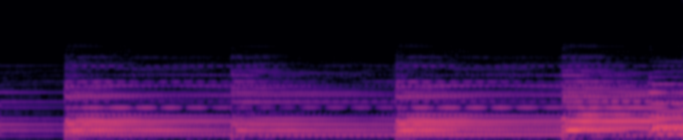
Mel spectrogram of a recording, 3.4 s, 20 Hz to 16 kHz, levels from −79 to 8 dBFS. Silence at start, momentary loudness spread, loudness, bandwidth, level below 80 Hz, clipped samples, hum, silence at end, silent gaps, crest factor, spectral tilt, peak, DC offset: 0 s; 9 LU; -32 LUFS; 5.2 kHz; -66 dBFS; under 0.1%; none; 0 s; none; 16 dB; -10 dB/octave; -16 dBFS; under 0.1%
